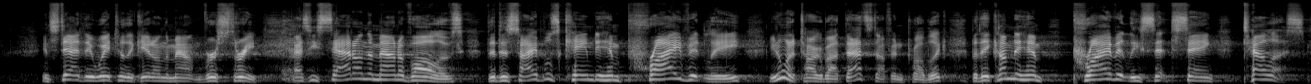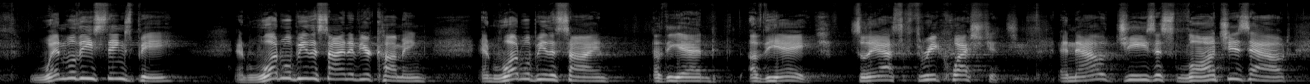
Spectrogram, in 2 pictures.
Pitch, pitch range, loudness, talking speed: 200 Hz, 165-230 Hz, -21 LUFS, 185 wpm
